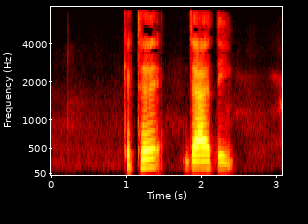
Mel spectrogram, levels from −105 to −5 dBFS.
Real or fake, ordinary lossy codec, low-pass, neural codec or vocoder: fake; MP3, 32 kbps; 7.2 kHz; codec, 16 kHz in and 24 kHz out, 0.9 kbps, LongCat-Audio-Codec, fine tuned four codebook decoder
